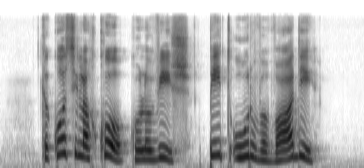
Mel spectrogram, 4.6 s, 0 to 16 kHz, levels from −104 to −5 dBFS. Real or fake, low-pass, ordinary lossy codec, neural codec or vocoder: fake; 10.8 kHz; none; codec, 24 kHz, 3.1 kbps, DualCodec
